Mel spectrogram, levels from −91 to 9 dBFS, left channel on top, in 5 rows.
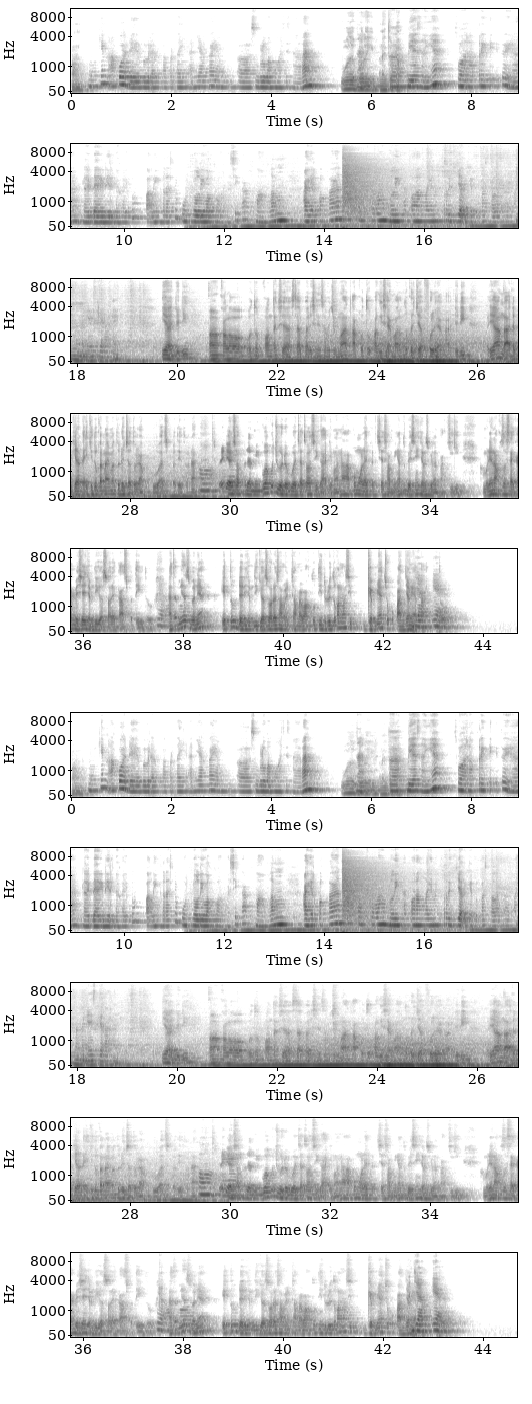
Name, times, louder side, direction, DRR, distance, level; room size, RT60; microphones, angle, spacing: voice 1, 0.3-4.8 5.7-5.8 6.4-7.4 7.7-8.3 8.6-13.2 13.6-13.8 14.1-17.7 18.1-18.7 29.4-30.2 37.5-38.2 42.5-43.3, right 2 dB, 35° right, 7 dB, 0.4 m, -37 dB
voice 2, 5.4-6.4 17.8-18.4 18.7-18.8 19.7-20.3 20.6-29.3 29.8-38.4 38.8-42.8 43.1-43.3, left 4 dB, 90° left, 9 dB, 0.4 m, -36 dB
sound 1, 11.2-29.9, equal, 20° left, 0.7 m, -32 dB
sound 2, 14.3-16.1, right 3 dB, 65° right, 0.7 m, -43 dB
3.4 x 3.1 x 3.0 m, 0.74 s
head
